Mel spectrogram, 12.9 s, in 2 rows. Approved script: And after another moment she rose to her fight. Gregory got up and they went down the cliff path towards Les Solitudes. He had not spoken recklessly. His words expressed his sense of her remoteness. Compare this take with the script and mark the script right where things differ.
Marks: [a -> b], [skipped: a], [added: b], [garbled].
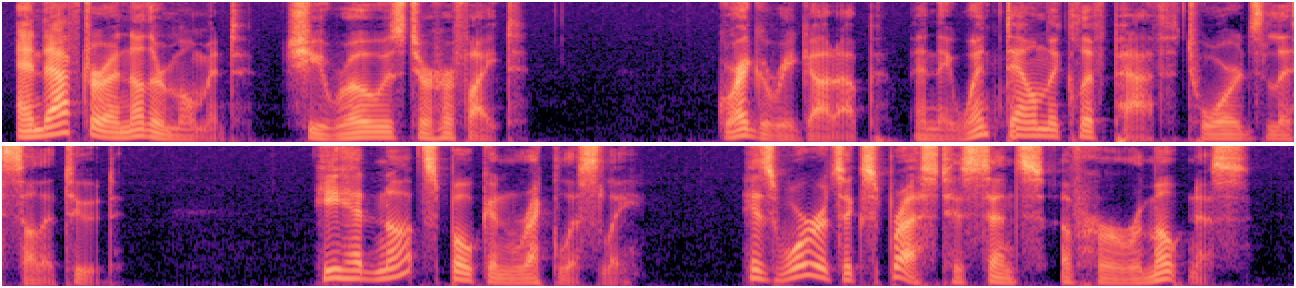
And after another moment she rose to her fight. Gregory got up and they went down the cliff path towards Les Solitudes. He had not spoken recklessly. His words expressed his sense of her remoteness.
